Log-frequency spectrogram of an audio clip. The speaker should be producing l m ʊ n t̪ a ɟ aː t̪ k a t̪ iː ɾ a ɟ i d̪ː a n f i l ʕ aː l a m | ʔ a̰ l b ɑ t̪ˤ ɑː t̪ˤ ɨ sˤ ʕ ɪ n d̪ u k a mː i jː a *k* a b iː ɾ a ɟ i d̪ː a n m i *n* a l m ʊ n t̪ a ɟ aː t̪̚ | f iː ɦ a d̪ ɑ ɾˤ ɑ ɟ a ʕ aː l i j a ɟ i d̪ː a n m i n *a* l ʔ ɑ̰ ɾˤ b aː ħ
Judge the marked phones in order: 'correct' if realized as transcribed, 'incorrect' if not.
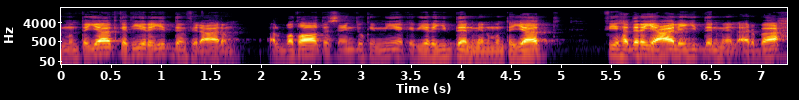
correct, correct, correct

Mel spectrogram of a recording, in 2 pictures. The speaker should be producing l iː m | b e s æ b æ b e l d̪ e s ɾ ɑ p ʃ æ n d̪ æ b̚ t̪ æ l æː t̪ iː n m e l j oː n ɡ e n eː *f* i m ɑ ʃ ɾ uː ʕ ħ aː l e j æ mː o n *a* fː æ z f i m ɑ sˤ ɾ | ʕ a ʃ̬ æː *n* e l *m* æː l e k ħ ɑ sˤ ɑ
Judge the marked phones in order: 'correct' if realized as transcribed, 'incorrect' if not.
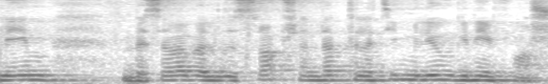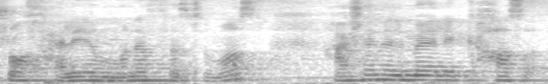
correct, incorrect, correct, correct

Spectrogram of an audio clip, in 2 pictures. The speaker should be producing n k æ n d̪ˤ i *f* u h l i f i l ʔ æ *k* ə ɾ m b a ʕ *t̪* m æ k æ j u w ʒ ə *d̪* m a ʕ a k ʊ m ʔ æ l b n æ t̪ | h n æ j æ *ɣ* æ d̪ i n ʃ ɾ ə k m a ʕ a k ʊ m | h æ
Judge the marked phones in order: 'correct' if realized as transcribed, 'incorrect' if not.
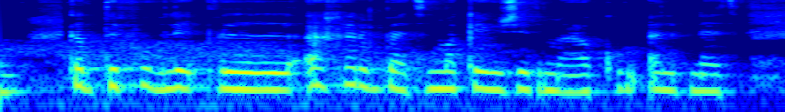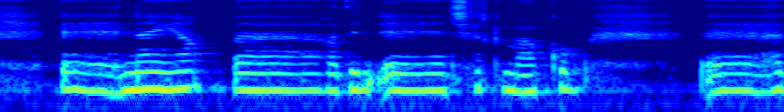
correct, incorrect, incorrect, correct, correct

